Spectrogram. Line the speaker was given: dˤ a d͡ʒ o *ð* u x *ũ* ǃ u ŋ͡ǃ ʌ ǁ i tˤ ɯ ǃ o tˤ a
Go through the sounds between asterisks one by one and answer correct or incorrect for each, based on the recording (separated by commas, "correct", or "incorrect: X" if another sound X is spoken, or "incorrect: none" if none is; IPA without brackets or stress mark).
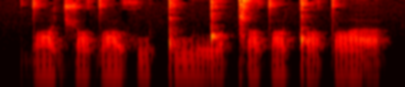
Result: incorrect: dˤ, incorrect: u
